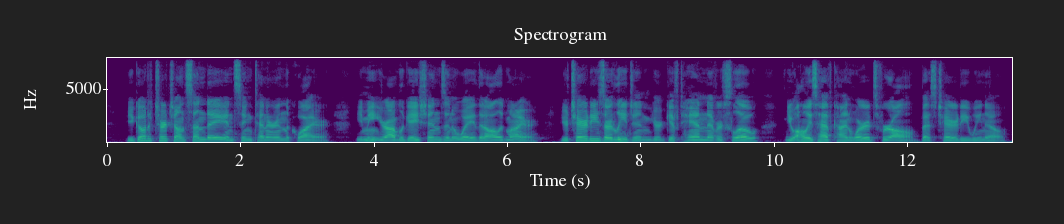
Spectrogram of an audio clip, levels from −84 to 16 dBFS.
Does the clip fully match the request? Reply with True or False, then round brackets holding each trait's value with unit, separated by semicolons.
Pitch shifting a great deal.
False (4.1 semitones)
